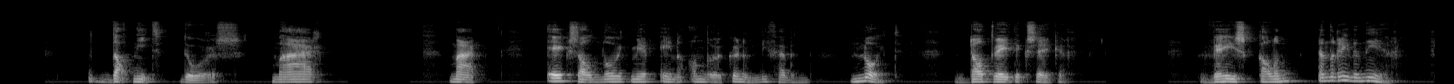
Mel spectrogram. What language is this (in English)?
Dutch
